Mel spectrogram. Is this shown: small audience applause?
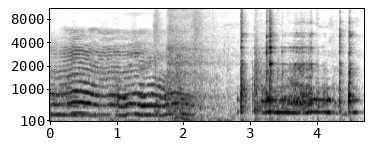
no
